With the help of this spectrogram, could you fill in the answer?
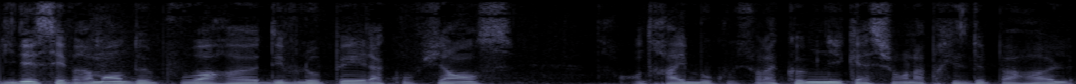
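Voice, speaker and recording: A man's dark, mellow voice at a fairly quick pace, flat and monotone in intonation. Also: medium pitch for a man. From Strasbourg, Alsace, France. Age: 30s. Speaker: association founder. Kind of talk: radio interview.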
